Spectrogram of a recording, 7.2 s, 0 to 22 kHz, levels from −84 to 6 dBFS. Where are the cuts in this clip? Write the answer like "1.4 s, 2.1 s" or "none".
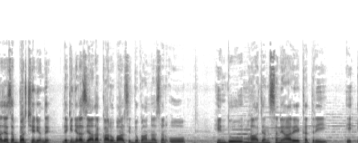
1.1 s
